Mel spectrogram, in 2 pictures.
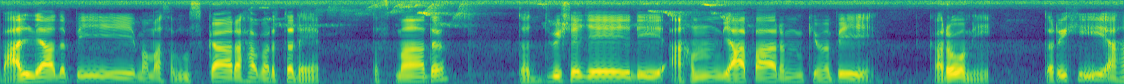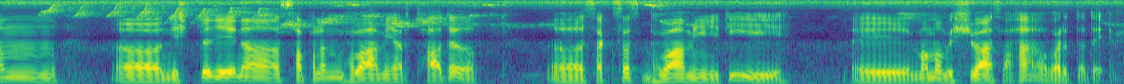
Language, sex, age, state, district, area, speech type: Sanskrit, male, 18-30, Karnataka, Uttara Kannada, rural, spontaneous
